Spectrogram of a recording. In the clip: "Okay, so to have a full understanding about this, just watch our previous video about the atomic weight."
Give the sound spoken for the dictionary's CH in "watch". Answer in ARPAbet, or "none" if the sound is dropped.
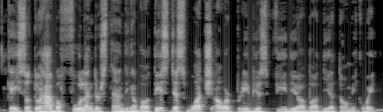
CH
